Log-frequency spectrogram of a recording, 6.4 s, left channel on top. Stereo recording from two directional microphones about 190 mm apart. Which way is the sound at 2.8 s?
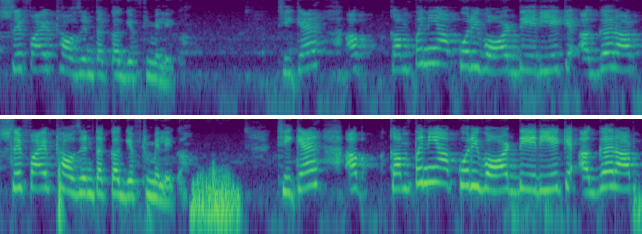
45° right (ahead or behind).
